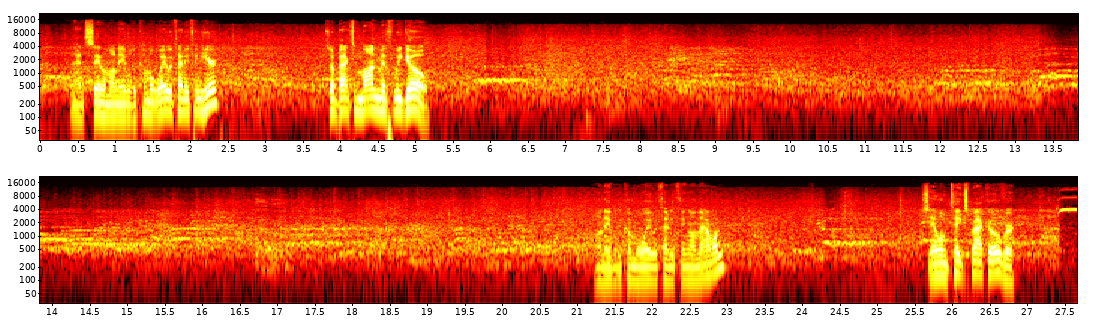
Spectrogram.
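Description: Swimmers splash and churn water in a large echoing indoor pool.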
